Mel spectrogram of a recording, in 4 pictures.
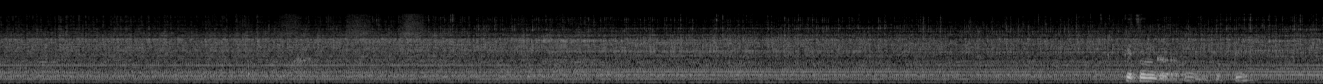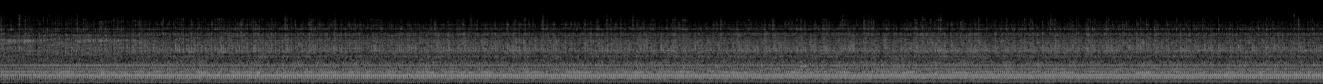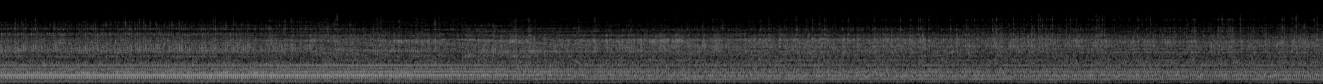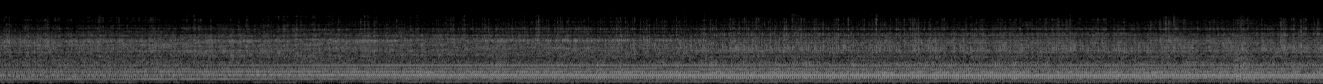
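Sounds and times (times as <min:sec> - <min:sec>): aquarium air pump buzzing: 0:00.0 - 0:52.9.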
